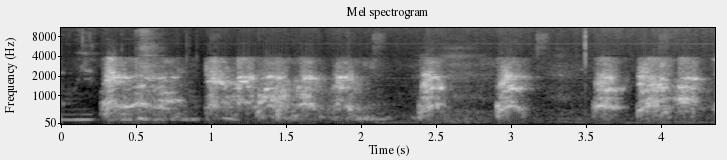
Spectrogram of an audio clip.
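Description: Small dogs squabble, yapping and snarling in rapid, loud bursts that overlap and break off briefly before starting up again.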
